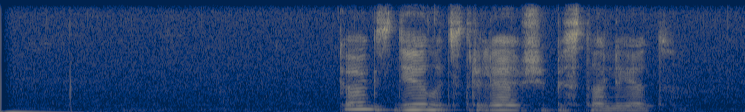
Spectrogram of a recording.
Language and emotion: Russian, sad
